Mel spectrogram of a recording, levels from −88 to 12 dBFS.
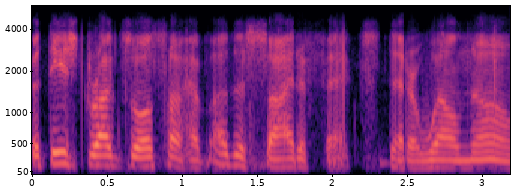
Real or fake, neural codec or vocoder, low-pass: real; none; 5.4 kHz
